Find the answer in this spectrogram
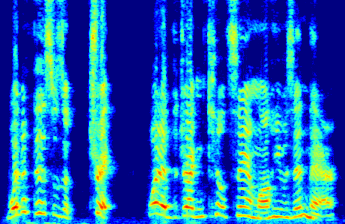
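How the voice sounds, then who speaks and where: This woman's voice sits high and moves fast as she hosts a let's play with playful expressiveness. She switches back and forth between reading the game's text aloud and offering casual remarks.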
